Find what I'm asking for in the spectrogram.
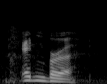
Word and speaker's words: Edinburgh: Edinburgh.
